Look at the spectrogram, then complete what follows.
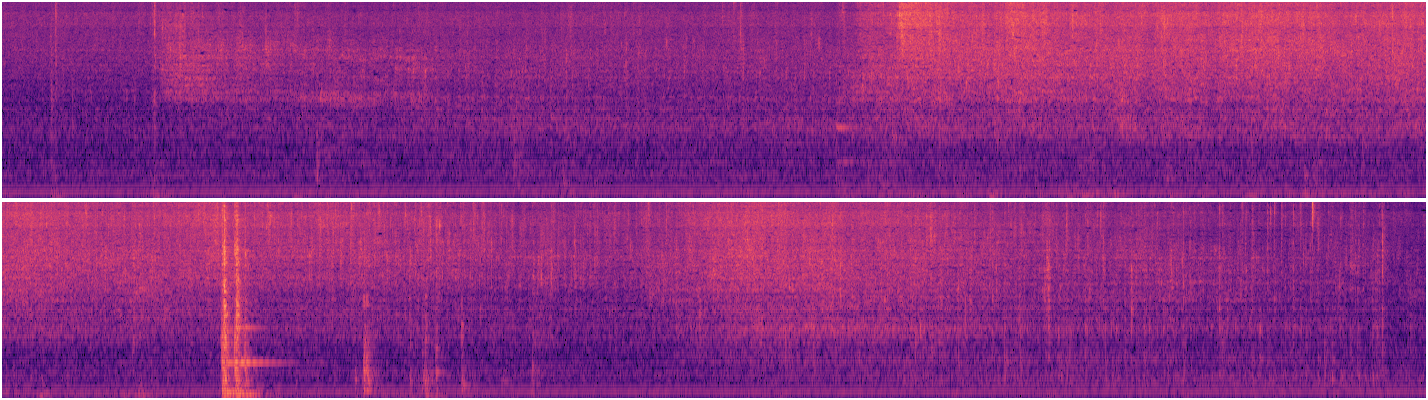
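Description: Water running from a kitchen tap in two spells, with a loud knock and a couple of lighter clicks between them, over a steady low hum.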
